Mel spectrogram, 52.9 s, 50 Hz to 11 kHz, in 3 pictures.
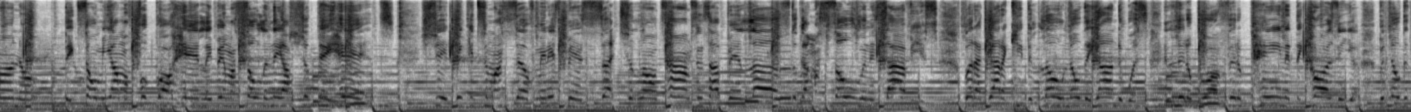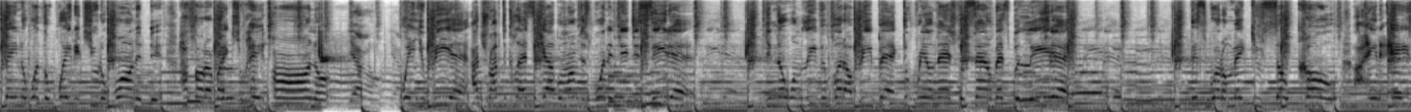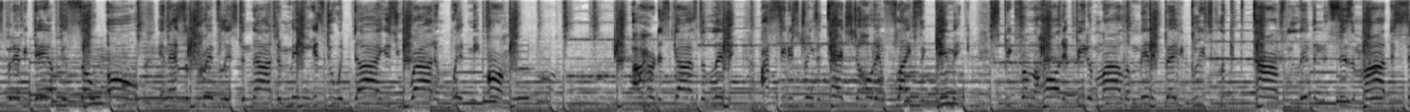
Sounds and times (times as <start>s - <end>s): Pop music: 0.0s - 52.9s.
